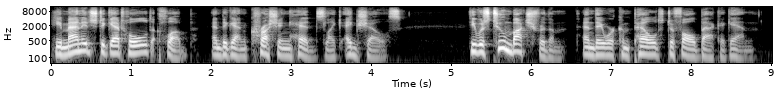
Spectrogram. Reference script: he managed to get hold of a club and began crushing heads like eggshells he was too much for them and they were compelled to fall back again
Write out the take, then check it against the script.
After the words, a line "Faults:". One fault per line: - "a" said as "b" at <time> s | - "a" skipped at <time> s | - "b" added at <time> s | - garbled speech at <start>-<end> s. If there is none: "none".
he managed to get hold a club and began crushing heads like eggshells he was too much for them and they were compelled to fall back again
Faults:
- "of" skipped at 1.3 s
